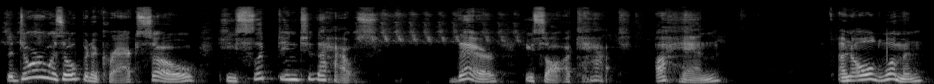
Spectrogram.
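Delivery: usual speaking voice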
